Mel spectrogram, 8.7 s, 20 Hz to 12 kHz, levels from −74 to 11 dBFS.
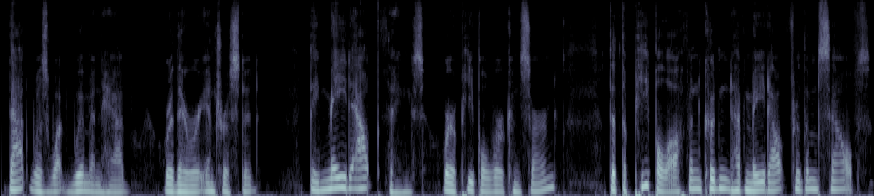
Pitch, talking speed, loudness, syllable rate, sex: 135 Hz, 185 wpm, -20 LUFS, 6.0 syllables/s, male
